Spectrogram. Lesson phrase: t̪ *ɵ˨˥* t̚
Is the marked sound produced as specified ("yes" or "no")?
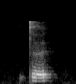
yes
